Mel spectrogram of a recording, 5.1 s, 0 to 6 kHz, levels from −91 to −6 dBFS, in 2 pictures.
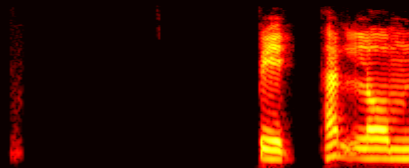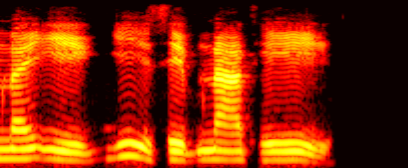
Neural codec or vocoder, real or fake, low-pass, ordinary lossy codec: none; real; 5.4 kHz; none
